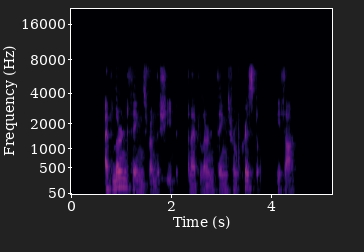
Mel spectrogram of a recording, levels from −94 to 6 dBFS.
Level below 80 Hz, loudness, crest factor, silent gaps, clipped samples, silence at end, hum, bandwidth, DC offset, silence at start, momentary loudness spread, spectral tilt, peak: under -90 dBFS; -61 LUFS; 24 dB; 2.22-2.32 s, 3.88-4.12 s; under 0.1%; 0.75 s; none; 7.2 kHz; under 0.1%; 0.65 s; 9 LU; -3 dB/octave; -40 dBFS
